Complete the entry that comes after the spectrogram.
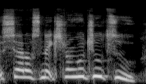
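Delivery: high shouted technique name; jutsu battle cry. Acted. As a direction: announce the attack like an anime fighter. Calling out the jutsu mid-fight.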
